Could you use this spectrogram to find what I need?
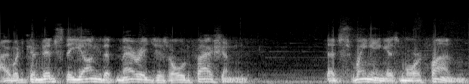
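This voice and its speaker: Music plays in the background as a man speaks. His intonation is lively. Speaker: radio broadcaster. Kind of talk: essay reading.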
